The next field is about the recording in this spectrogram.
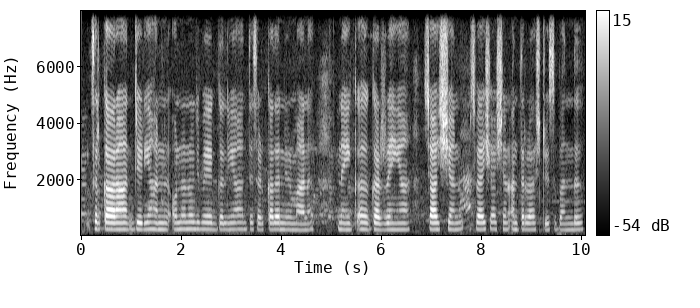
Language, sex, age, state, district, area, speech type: Punjabi, female, 18-30, Punjab, Mansa, urban, spontaneous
